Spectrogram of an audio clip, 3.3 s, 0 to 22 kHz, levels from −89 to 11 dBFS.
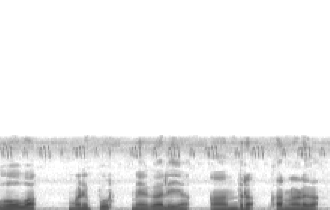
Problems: low volume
